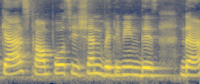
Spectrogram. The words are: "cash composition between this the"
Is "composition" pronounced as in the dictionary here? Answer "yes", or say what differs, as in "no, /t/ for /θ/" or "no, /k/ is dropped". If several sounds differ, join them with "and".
no, /s/ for /z/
